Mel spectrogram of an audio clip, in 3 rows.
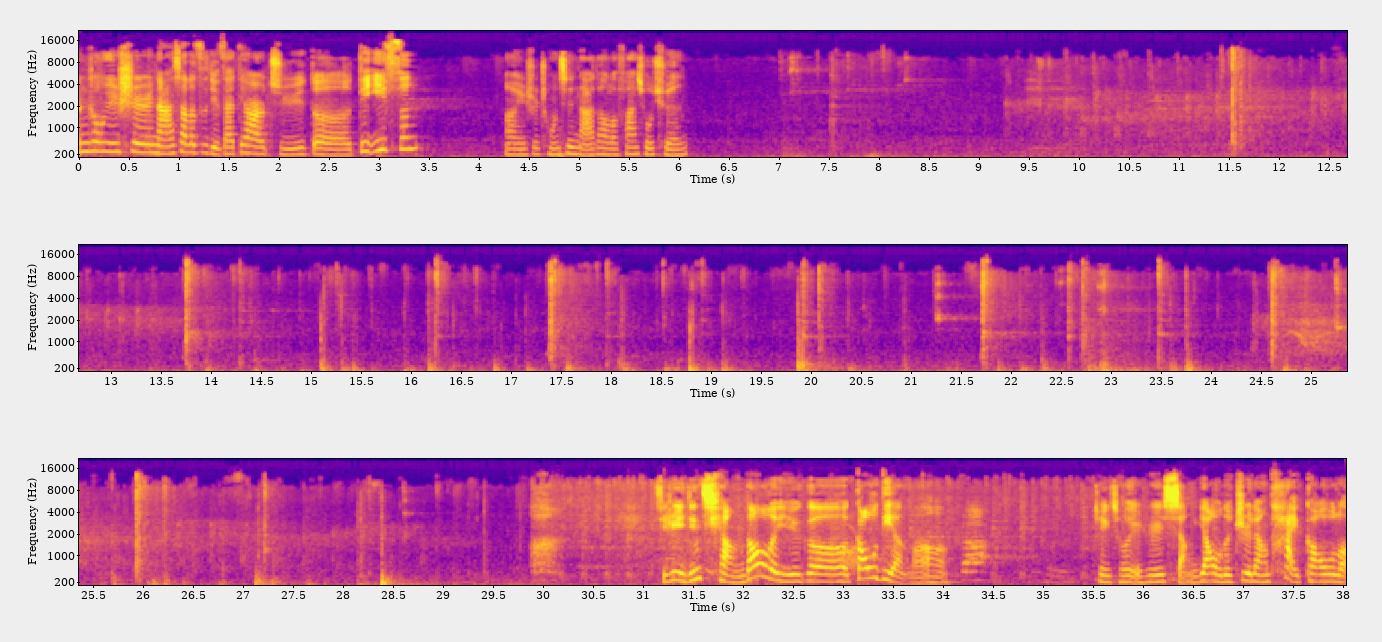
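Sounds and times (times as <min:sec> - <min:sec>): racket hitting shuttlecock: 0:11.3 - 0:20.6, 0:21.2 - 0:29.6
footsteps on court floor: 0:12.4 - 0:32.3.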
